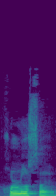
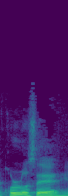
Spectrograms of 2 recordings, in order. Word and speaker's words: 콜로새: 콜로새 지역 은 콜로새 , 콜로사 , 콜로새 등 으로 발음 되는데 , 콜로새 라고 발음 하는 것 이 일반 적 입니다 .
